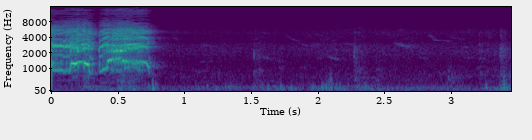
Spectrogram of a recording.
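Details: Green junglefowl, an old male that crows often, gives a single harsh, hoarse two-part crow lasting under a second, a brief rasp then a longer one, followed by quiet background murmur.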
